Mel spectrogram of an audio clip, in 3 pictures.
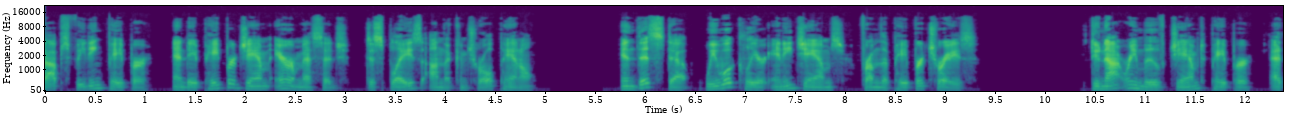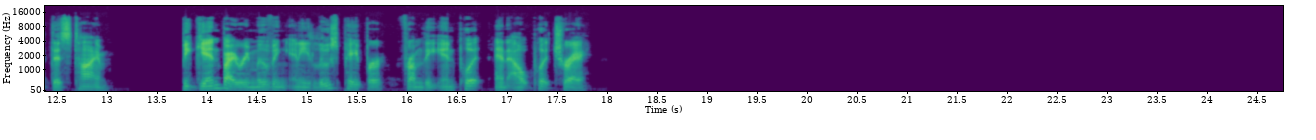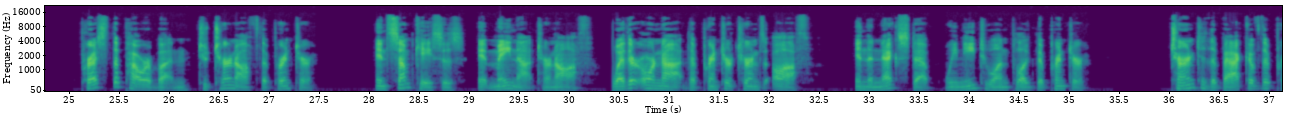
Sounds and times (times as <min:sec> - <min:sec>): Speech: 0:00.0 - 0:05.0, 0:05.8 - 0:09.4, 0:10.4 - 0:13.1, 0:13.8 - 0:17.9, 0:25.2 - 0:27.5, 0:28.1 - 0:35.2, 0:36.0 - 0:37.1.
